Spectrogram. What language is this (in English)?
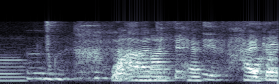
English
